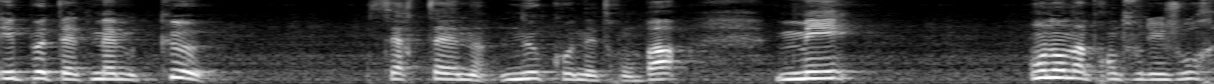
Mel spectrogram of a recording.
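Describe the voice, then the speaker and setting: Her intonation stays fairly level as this woman talks. She speaks at a middle pitch. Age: 30s. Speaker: wool dyer and craft vlogger. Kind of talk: casual vlog chat. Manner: hesitant, many fillers.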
